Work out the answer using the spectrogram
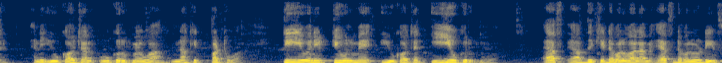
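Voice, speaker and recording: A man's voice: fairly high pitch, darkish tone. A man teaching English to viewers in a casual, spoken lesson, calling them friends and sounding out letters and words one by one. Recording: dull lo-fi recording.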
